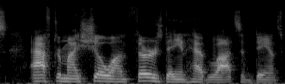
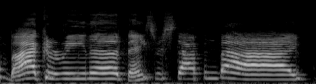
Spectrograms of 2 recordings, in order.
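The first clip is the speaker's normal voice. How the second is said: higher, drawn-out farewell; calling goodbye; 10 semitones higher, 5 dB louder, slower than usual. Pretend. Host seeing the crow off, lifted farewell call.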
